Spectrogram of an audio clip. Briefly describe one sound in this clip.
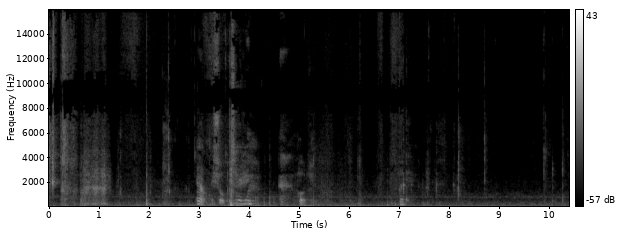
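A plastic ball clicks and taps as hands handle it.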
